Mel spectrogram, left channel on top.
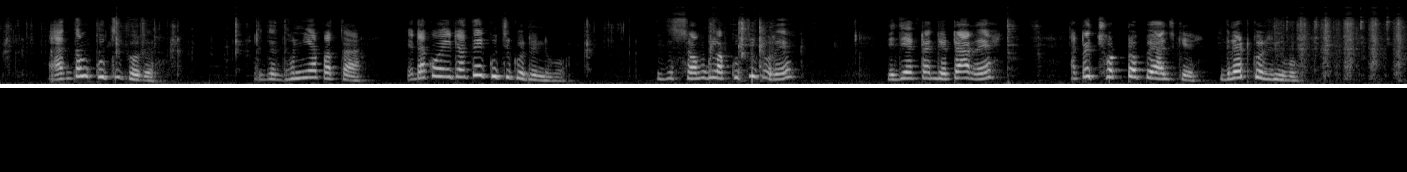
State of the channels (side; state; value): right; silent; digital silence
